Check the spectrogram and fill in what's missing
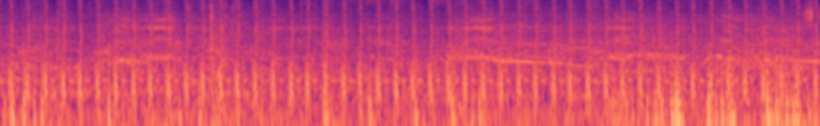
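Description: Rapid, continuous gunfire from Terraria with the Calamity Mod, a dense, steady rattle of repeated shots lasting throughout without pause, loud and close with no talking.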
